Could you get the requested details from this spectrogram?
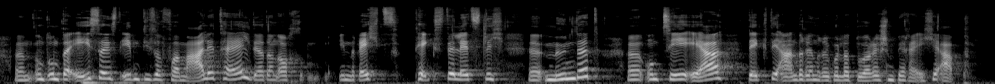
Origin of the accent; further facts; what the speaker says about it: Austria; wir als Österreicher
